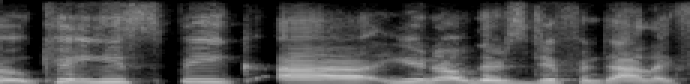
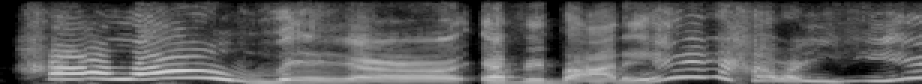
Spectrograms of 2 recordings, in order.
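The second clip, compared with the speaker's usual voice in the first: high, swooping, drawn-out fake California accent; 7 semitones higher than usual. Mocking people who switch their voice, the speaker mimics a california accent. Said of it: "they're trying to mimic California".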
